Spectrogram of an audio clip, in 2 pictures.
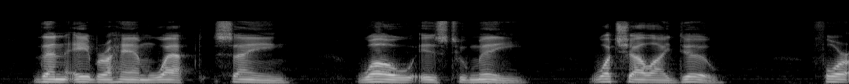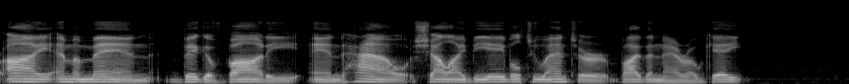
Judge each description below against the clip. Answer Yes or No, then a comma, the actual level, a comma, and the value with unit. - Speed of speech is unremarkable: No, slow, 110 wpm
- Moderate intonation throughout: No, narrow, 2.3 semitones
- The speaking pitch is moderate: No, low, 110 Hz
